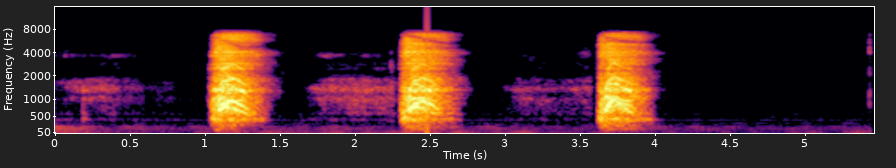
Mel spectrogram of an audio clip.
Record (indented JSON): {
  "exhalation_length": "5.5 s",
  "exhalation_amplitude": 19874,
  "exhalation_signal_mean_std_ratio": 0.3,
  "survey_phase": "alpha (2021-03-01 to 2021-08-12)",
  "age": "45-64",
  "gender": "Male",
  "wearing_mask": "No",
  "symptom_none": true,
  "smoker_status": "Never smoked",
  "respiratory_condition_asthma": false,
  "respiratory_condition_other": false,
  "recruitment_source": "REACT",
  "submission_delay": "1 day",
  "covid_test_result": "Negative",
  "covid_test_method": "RT-qPCR"
}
